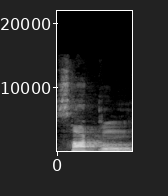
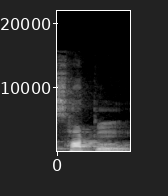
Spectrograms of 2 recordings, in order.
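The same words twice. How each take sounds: No difference in how they are said.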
